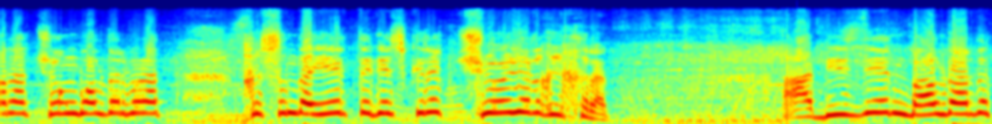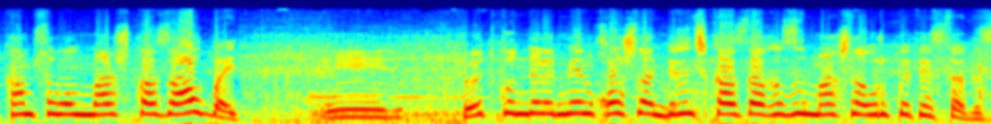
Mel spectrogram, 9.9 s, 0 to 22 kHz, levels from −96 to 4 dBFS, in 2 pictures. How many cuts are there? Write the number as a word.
zero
